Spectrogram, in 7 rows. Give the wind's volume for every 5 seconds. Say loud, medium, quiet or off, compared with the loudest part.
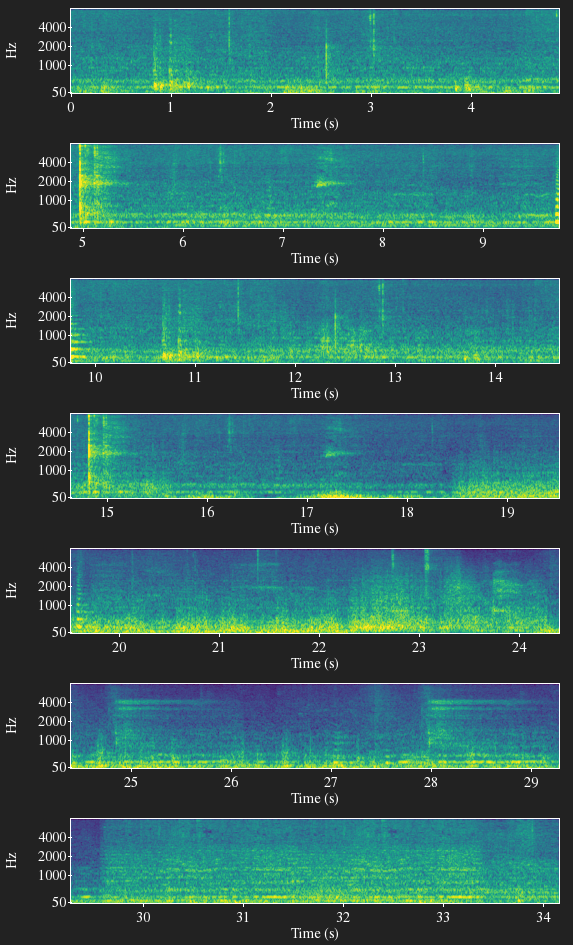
medium, medium, medium, medium, loud, medium, medium.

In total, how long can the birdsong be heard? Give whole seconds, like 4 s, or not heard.
not heard.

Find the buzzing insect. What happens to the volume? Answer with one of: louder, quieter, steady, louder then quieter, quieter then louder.
quieter then louder.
